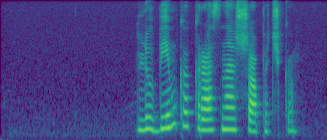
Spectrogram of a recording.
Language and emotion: Russian, neutral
